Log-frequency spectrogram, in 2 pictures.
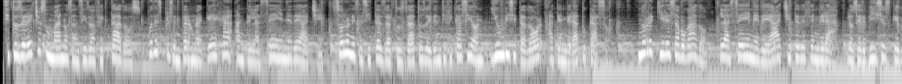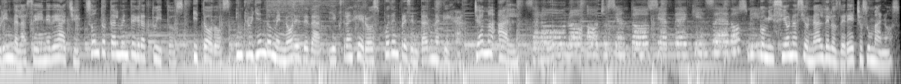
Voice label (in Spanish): Spot esp; Campanas; CNDH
